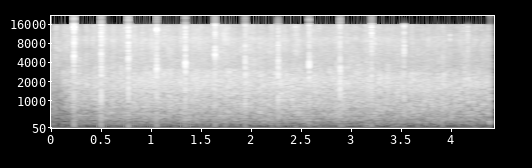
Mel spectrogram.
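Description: Sustained applause from a large audience fills a graduation ceremony hall, dense and steady throughout with a few sharper claps standing out, no voices over it.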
